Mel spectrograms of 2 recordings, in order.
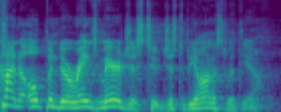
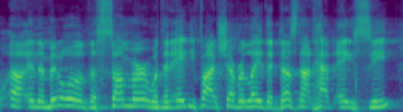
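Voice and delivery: ordinary talk

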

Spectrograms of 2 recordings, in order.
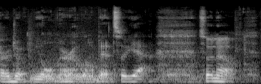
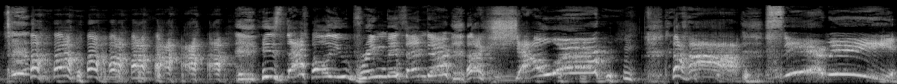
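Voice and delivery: high, laughing mock-godly taunt; booming god voice; much slower than usual. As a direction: taunt like a cocky thunder god. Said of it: "and he simply goes".

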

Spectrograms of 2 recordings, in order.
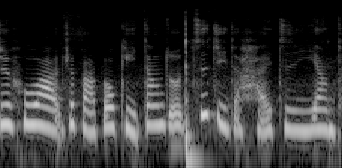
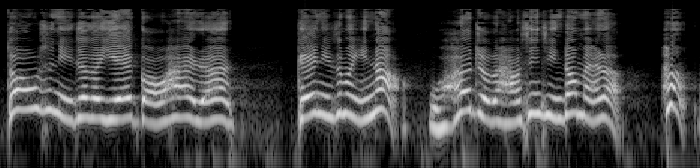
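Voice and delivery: raised, higher voice, grumbling villain; loud angry scolding; 4 semitones higher, 4 dB louder than usual. Acted. Mean old man shouts at the dog in the rain, angry scolding. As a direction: rail at the dog in a huff. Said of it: "大声骂".

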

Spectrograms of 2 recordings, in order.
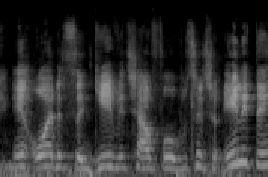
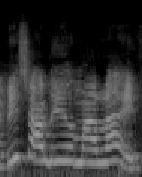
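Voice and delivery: sassy; 3 semitones higher, 11 dB quieter, slower than usual. Retold or imitated. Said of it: "didn't wanna be rude and be like".

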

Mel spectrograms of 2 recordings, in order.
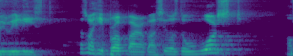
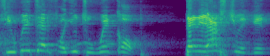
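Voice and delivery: usual speaking voice

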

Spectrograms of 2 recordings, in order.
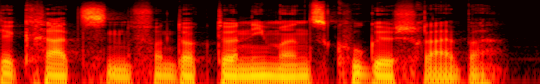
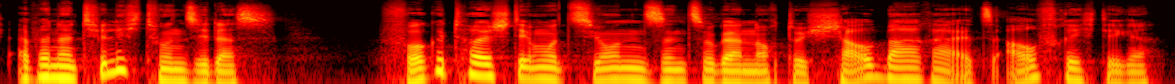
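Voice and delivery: put-on higher young voice, matter-of-fact; puzzled Eva; 7 semitones higher than usual. A narrator's reading. Eva contradicts the doctor about emotions, confident higher voice. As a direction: say it as Eva, sure of herself.

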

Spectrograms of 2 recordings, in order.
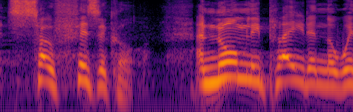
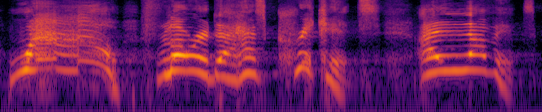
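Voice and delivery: excited delight; 9 semitones higher, 3 dB louder, slower than usual. Retold or imitated. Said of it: "And I thought".

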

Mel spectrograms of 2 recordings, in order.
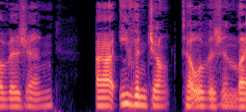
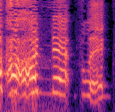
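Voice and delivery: high, loud, laugh-filled voice; 5 dB louder, slower than usual. Real, not acted. Admitting her Netflix murder viewing, laughing. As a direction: squeeze the words out through laughter.

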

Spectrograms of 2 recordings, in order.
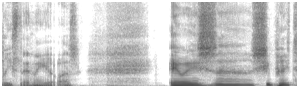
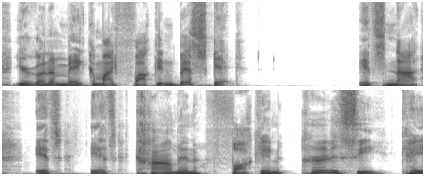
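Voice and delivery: angry rant; 5 semitones higher than usual. Real, not acted. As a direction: lecture the restaurant furiously. Ranting at KFC.

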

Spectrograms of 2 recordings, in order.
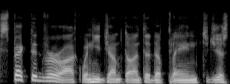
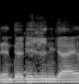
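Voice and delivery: ordinary talk, nothing marked

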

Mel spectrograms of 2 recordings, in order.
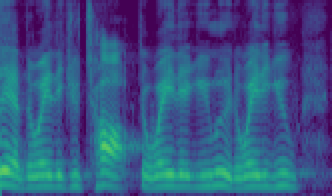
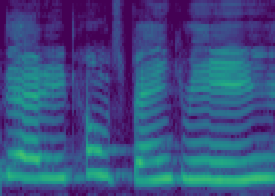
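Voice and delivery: high, drawn-out plea to Daddy; whiny child's plea, pitched way up; pleading little daughter; 9 semitones higher, much slower than usual. Retold or imitated. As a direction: beg like a small kid, high and slow. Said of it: "she was like".

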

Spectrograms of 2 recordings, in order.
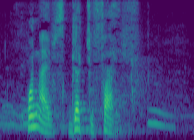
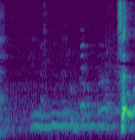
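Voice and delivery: usual speaking voice

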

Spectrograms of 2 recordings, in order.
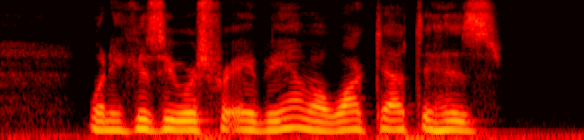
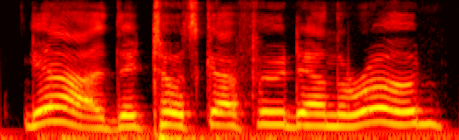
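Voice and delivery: higher, louder friendly lady; sweet lady voice; 5 semitones higher, 5 dB louder than usual. Retold or imitated. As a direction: chirp it like a sweet helpful clerk. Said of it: "She's like".

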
